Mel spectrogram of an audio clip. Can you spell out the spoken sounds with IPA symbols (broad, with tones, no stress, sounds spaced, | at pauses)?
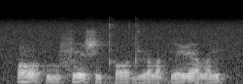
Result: ɔː˥˩ x uː˩ f ɘː˥˩ ʂ i˩ t̪ʰ ɔː˩ d ɨː˩ lˠ ɘ˩ k ɘː˩˥ ɭ ɛ˥˩ lˠ i˩˥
